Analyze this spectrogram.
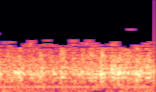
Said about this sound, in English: Still hear that pump? Yes, I hear it.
